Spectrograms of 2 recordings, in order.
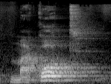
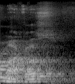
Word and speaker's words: Makot: Tractate Makot or Makos, depending on your pronunciation.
